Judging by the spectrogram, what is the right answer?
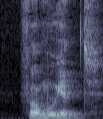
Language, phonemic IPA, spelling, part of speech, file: Dutch, /vərˈmujənt/, vermoeiend, verb / adjective, Nl-vermoeiend.ogg
- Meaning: present participle of vermoeien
